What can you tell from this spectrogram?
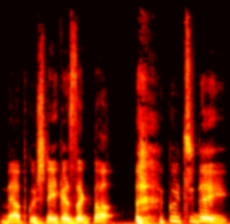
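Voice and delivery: anguished protest, swelling then sinking; tearful outburst. Acted. Husband telling wife he is exhausted, tearful and hurt. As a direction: protest through tears, ending in a sob.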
